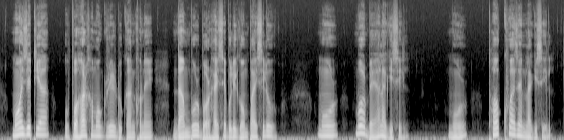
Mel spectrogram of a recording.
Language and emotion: Assamese, sad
